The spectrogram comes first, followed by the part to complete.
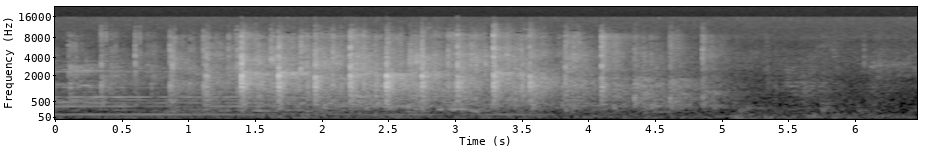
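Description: A congregation applauding a sung solo: the clapping builds from about a second in, is fullest through the middle and dies away near the end, while the last held chord of the accompaniment fades out under it.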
